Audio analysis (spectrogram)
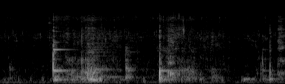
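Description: A spoon stirs chicken fry in a pan with chili powder, curry leaves and coriander, giving a few quiet scraping strokes over a soft background sizzle.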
